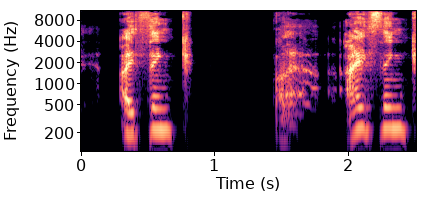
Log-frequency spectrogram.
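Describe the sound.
A man, actually a robot husband, gags and chokes, making several short, strained voiced bursts in two clusters with a brief silence between them.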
